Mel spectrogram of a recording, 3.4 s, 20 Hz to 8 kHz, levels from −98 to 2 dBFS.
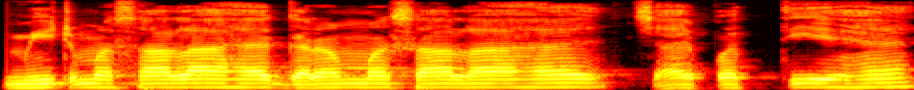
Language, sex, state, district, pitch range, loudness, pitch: Hindi, male, Bihar, Jamui, 120-130 Hz, -17 LUFS, 125 Hz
